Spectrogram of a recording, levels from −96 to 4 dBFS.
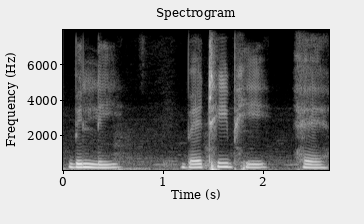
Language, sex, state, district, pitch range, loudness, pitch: Hindi, female, Madhya Pradesh, Bhopal, 170-190 Hz, -17 LUFS, 180 Hz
